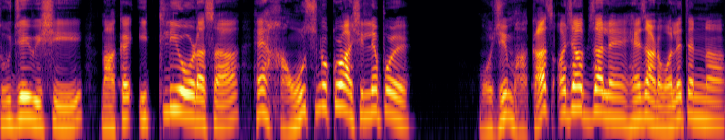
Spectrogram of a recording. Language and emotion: Goan Konkani, surprised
